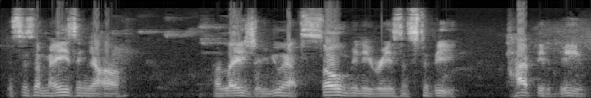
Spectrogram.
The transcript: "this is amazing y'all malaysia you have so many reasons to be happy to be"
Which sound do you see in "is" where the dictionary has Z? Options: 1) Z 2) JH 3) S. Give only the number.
1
